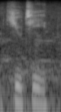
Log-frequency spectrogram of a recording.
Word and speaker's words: Qt: But one of the foundations, kind of the core foundations of the KDE program is something called Qt, or QT. People here seem to be pronouncing it Qt, so okay, Qt.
